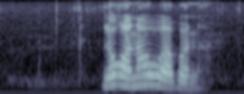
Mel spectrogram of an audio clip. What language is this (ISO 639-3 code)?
nso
